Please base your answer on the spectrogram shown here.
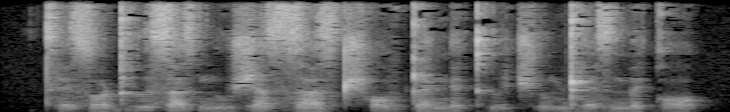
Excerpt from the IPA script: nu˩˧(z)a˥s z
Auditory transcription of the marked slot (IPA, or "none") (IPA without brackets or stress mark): ʃ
